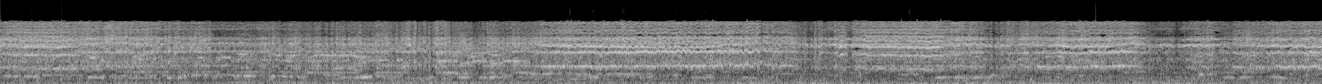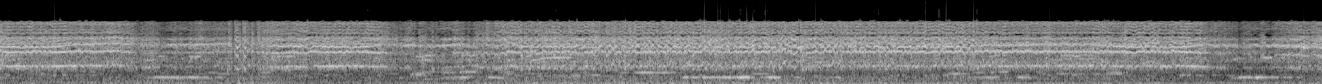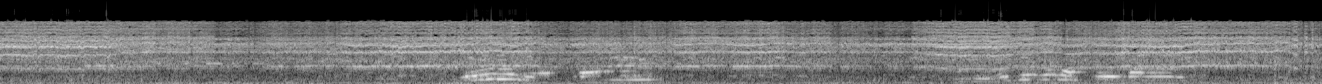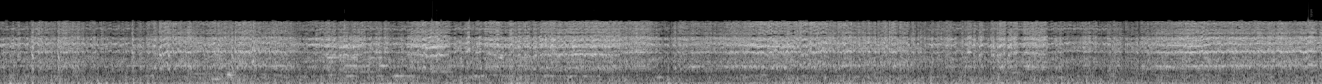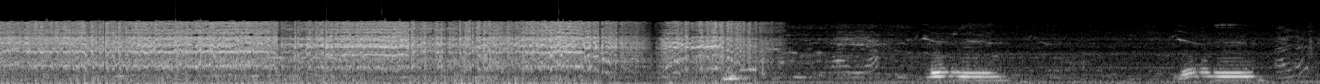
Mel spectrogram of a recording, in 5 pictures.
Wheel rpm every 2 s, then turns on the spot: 220, 230, 220, 220, 220, 210, 210, 220, 220, 210, 210, 220, 220, 210, 220, 220, 230, 220, 210, 220, 220, 220, 220, 220, 230, 220, 230, 220, 210, 130, 30, 0, 0.
60-62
